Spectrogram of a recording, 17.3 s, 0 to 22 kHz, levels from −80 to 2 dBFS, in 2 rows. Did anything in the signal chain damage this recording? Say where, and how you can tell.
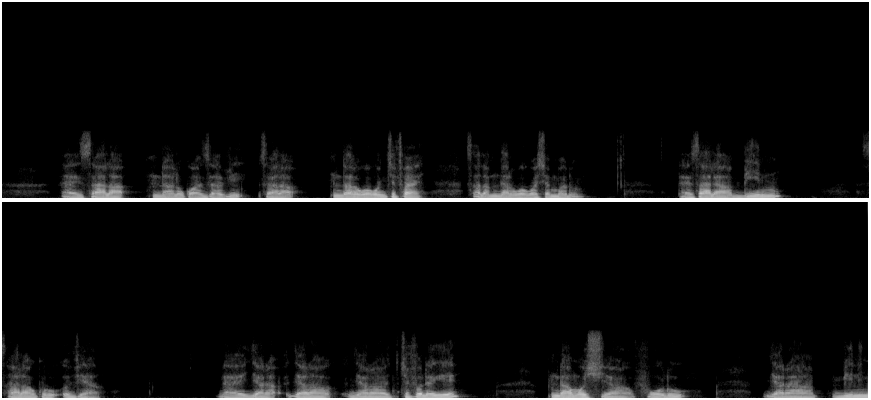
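No, no stage in the chain has damaged this speech. The band stops at about 7 kHz with only light coding texture and the speech stays clear, which points to the AMR wideband (HD Voice) codec running at one of its higher rates, around 15.85 kbit/s.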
